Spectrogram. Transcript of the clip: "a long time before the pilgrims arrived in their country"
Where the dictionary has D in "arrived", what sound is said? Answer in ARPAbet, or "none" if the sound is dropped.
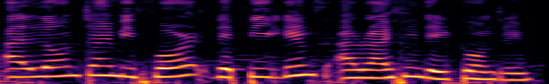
none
